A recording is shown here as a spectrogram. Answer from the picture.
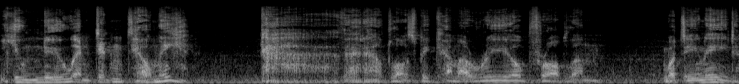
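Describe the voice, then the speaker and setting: Clear background noise runs under a put-on character voice. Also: man, very deep, low pitch for a man, fairly slow pace. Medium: machinima. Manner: blunt, terse.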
